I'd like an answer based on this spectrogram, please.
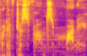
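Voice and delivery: hushed, quiet voice kept down. In a tabletop game, a character tells their lord about a find, hushed voice. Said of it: "I better keep my voice down".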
